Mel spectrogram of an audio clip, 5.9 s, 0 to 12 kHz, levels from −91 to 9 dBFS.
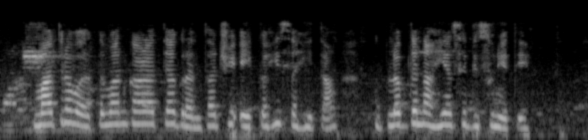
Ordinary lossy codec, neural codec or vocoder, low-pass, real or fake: Opus, 64 kbps; none; 7.2 kHz; real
